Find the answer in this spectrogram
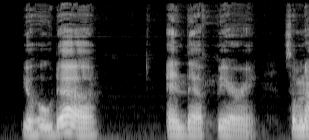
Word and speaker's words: Yehuda: y h w d which is which is pronounced as Yehuda for we know Judah is the um his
